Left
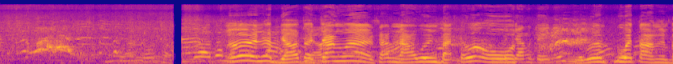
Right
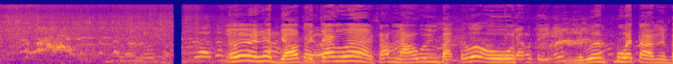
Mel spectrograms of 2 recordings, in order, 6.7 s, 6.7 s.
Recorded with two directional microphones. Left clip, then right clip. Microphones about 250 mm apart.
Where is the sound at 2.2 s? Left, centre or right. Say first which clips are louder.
Right 3 dB; centre.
